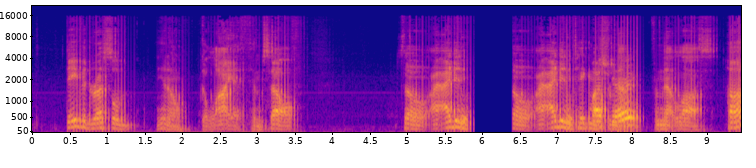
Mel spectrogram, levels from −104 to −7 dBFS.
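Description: From the start, buffer tearing adds a steady 23.4 Hz robotic rattle, consistent with a 2048-sample buffer. About a fifth of each buffer replays audio roughly a tenth of a second old, showing as evenly spaced vertical seams on a spectrogram.

At 5.82 s, after "I I didn't", a stream reconnect leaves a flat 575 ms gap in the waveform. Playback then resumes 830 ms earlier, repeating material before reaching "take much" around 7.23 s.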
